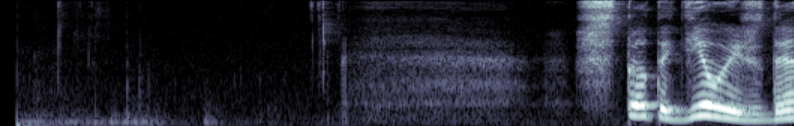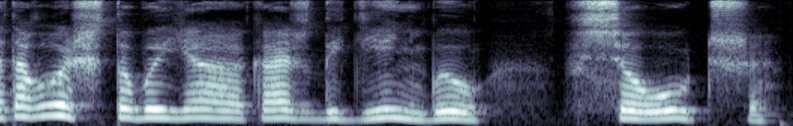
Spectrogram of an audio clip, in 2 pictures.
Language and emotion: Russian, positive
